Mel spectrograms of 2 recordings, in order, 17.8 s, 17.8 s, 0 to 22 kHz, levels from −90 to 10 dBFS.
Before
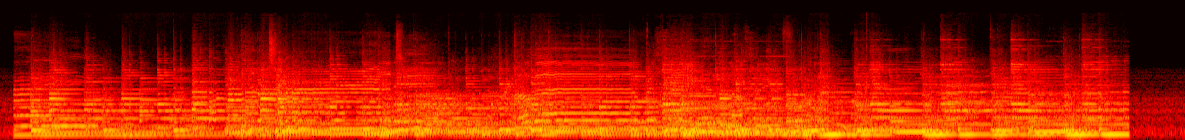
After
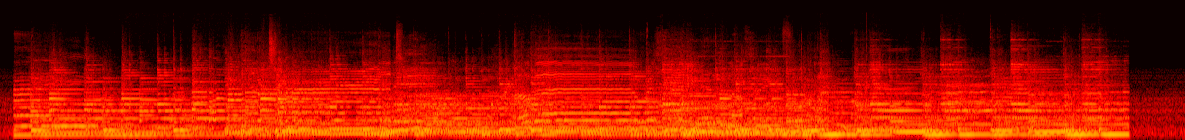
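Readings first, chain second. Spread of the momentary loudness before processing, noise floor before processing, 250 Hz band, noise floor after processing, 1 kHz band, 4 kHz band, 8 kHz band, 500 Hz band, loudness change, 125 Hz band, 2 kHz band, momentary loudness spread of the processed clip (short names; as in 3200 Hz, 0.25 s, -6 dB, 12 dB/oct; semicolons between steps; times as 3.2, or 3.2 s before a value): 5 LU, -50 dBFS, -4.5 dB, -52 dBFS, -4.5 dB, -4.5 dB, -5.0 dB, -4.5 dB, -4.5 dB, -4.5 dB, -4.5 dB, 3 LU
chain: limiter -21.5 dBFS, peak gain reduction 4 dB; gain -2.5 dB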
